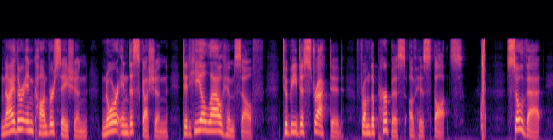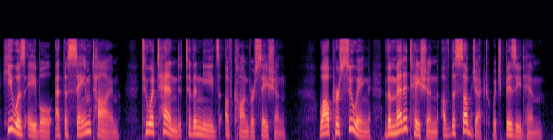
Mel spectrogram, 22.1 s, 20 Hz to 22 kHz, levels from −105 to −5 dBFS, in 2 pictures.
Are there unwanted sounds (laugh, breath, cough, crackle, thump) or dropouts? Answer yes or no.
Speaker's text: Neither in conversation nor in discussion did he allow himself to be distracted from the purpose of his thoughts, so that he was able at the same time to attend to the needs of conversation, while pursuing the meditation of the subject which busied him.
yes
